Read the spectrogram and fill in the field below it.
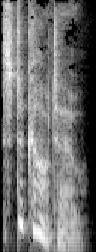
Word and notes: staccato: British English

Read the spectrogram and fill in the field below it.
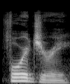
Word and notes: forgery: American English

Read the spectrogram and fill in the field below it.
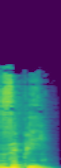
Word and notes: zippy: British English

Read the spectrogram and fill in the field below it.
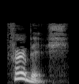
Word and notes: furbish: British English

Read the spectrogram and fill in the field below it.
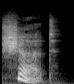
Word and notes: shirt: British English

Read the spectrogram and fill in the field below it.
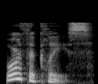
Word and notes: orthoclase: British English

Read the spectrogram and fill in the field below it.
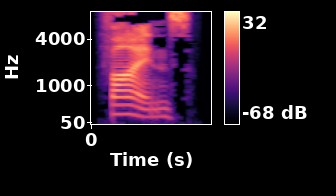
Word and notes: fines: British English

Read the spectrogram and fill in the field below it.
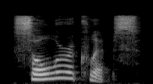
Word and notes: solar eclipse: American English

